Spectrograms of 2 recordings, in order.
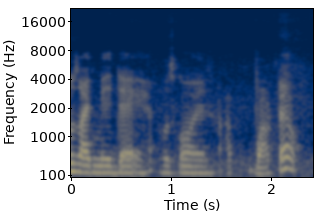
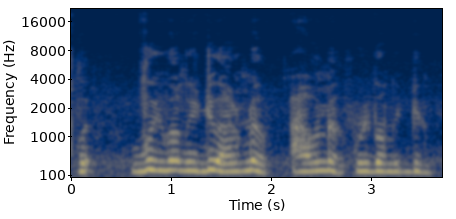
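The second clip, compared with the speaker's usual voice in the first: loud, raised-pitch helpless protest; mocking imitation; 3 semitones higher, 7 dB louder, faster than usual. Driver brushing off the woman he hit, loud mocking imitation. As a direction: throw up an exasperated defence, loudly. Mimics driver again, asshole.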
